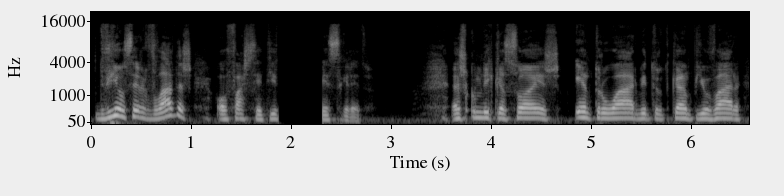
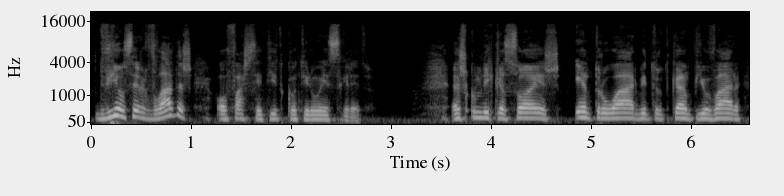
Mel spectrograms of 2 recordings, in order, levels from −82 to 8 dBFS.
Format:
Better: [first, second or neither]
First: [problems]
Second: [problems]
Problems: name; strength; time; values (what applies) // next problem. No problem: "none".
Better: second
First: audio cutting out; at 2 s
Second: none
